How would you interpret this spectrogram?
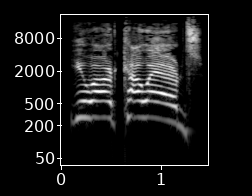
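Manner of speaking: very high, loud, slow shriek. A narrator's reading. A woman in the stockade insults the attackers, shrieking. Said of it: "a female voice shrieked at them".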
